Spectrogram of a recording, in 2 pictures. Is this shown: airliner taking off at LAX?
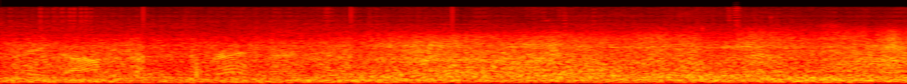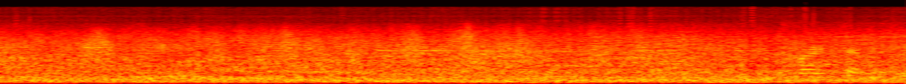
yes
